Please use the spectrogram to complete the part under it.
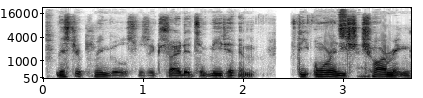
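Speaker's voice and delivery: storybook reading-aloud narrator voice. Telling a made-up story about a chip to another speaker, in narrator voice. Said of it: "let me get my narrator voice".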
